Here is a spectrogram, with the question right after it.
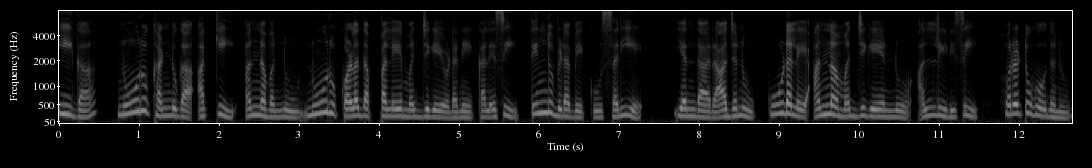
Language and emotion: Kannada, neutral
